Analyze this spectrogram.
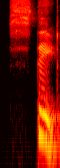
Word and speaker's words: state: State. State, com o T quase mudo ali no final, né? Com stop. Stop T, tá bom? É uma sílaba só.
